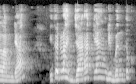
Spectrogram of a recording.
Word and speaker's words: lambda: Ini bacanya lambda.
